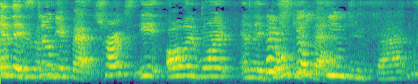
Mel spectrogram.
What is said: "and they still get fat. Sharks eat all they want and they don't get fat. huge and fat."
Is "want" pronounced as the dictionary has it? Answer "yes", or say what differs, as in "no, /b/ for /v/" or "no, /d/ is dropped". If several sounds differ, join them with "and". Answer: yes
